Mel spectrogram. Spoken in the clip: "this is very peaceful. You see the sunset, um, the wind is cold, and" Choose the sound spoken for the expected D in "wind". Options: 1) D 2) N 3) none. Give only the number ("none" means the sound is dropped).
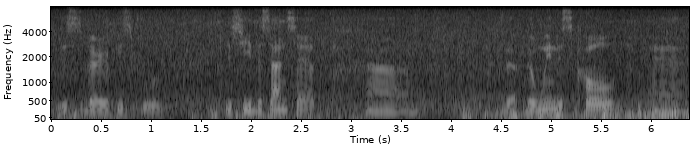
1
